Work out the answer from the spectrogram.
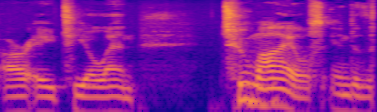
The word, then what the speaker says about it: Raton: in a town called Raton, I think is how you pronounce it, Raton, two Hmm.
